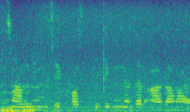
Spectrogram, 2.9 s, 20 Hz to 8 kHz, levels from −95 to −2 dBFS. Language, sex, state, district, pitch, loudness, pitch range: Hindi, female, Bihar, Jamui, 205 Hz, -17 LUFS, 200-210 Hz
